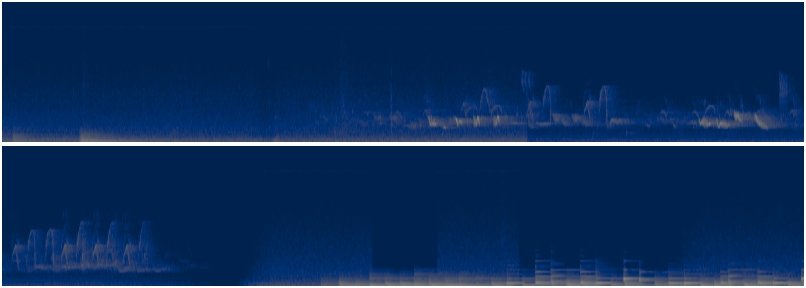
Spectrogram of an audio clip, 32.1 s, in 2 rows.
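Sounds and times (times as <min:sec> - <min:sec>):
low steady hum: 0:00.0 - 0:10.6, 0:20.8 - 0:23.5
small birds chirping: 0:05.4 - 0:20.5.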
